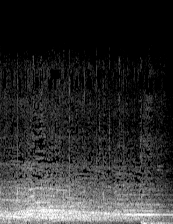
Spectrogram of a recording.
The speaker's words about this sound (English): even when he said, God bless Texas, they were still booing at John Cornyn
